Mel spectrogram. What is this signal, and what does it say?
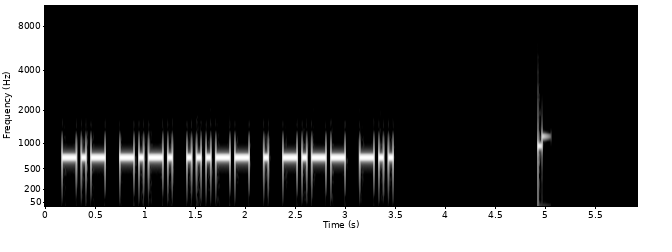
Morse code, heard as a keyed tone, about 25 wpm, 700 Hz. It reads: KC3EYD
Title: USA Callsign DE Callsign 25wpm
